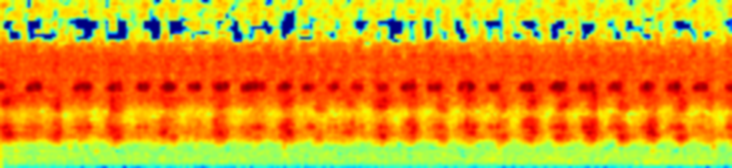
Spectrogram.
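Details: Summer cicadas fill the air with an unbroken, shrill electric drone, pulsing rhythmically roughly three times a second, several insects overlapping with nothing else audible.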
